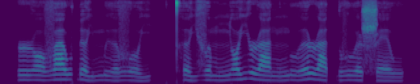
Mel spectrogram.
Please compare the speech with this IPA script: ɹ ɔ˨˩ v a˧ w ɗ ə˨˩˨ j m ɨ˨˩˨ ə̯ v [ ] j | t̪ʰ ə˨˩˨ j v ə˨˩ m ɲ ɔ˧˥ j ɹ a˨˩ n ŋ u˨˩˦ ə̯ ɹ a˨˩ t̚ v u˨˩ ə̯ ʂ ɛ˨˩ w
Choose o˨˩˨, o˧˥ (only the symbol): o˨˩˨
